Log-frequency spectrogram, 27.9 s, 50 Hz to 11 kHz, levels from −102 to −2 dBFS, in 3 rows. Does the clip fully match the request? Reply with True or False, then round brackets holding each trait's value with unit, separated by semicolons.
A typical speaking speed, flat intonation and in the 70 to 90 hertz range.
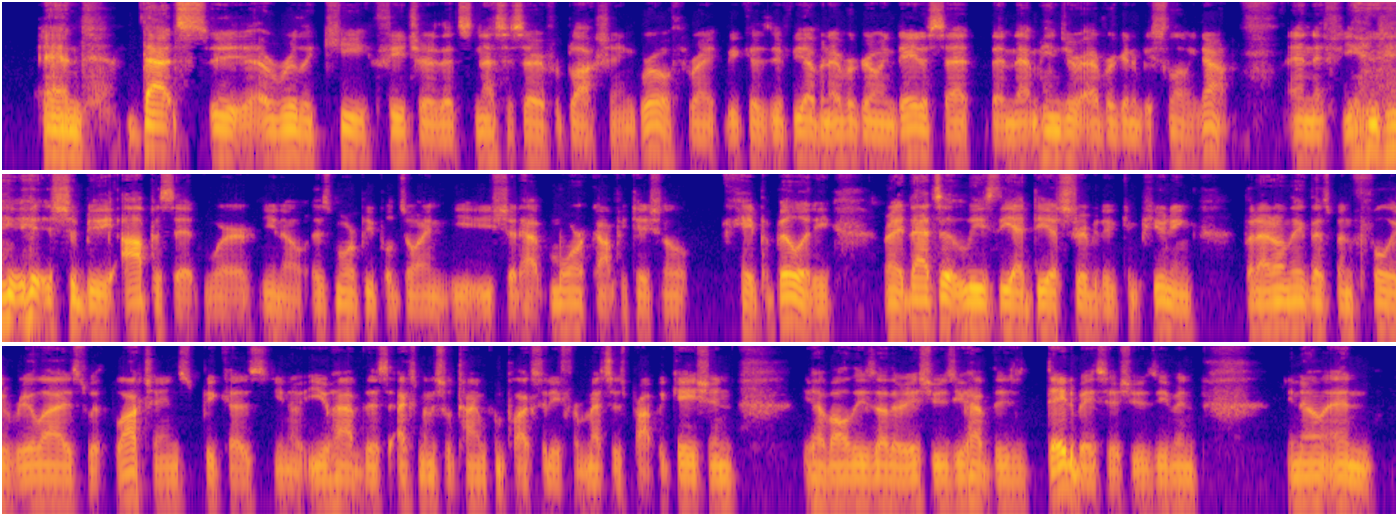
False (210 wpm; 2.2 semitones; 85 Hz)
